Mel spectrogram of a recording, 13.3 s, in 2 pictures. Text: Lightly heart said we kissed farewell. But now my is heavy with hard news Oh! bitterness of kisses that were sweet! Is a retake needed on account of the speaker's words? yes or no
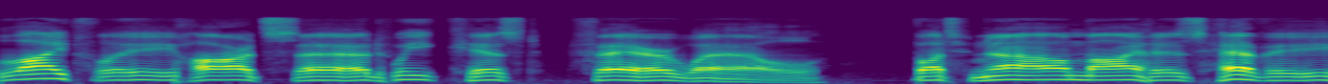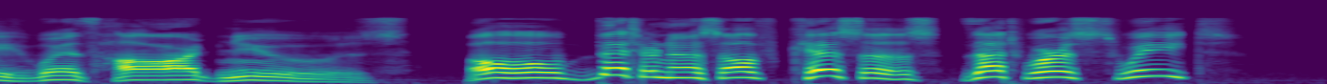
no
